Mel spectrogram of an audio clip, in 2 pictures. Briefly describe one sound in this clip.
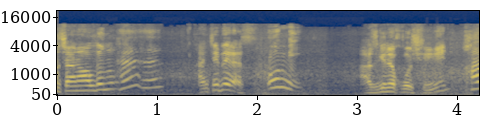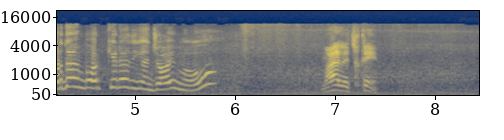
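A young woman speaks cheerfully nearby.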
